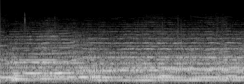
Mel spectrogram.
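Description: A small string ensemble of violins and a cello playing together in long, smoothly connected bowed notes.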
